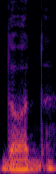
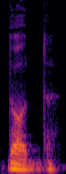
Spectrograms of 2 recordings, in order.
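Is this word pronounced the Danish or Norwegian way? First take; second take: Danish; Danish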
